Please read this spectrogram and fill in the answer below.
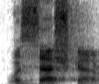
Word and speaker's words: Waasaashkaa: you've you've already mentioned waseshka right that's how i pronounce it yes that's correct so we want to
